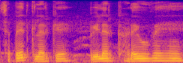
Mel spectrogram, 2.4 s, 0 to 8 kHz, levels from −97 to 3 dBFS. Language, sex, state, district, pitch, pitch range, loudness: Hindi, male, Uttar Pradesh, Lucknow, 110 Hz, 105-115 Hz, -16 LUFS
